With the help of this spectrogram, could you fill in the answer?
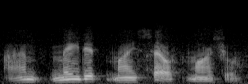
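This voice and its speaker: An actor playing a strange, meek little drifter in a radio Western, with a halting, polite, folksy American Western drawl. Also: male voice, on the low side, creaky. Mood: meek, earnest. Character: strange, meek little drifter obsessed with his hanging rope. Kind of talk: old-time radio Western acting. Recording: muffled old radio recording with hiss.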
